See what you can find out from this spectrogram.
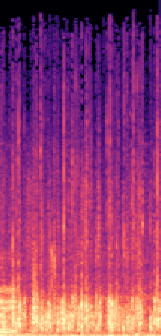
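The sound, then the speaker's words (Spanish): Applause in the studio of a rock program, a steady dense patter of many hands that holds at an even level throughout, with a faint voice underneath at the start. “Aplausos, ¿dónde están los aplausos? Ahí están los aplausos.”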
